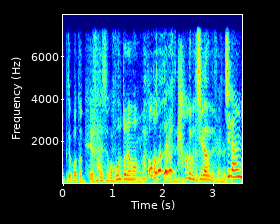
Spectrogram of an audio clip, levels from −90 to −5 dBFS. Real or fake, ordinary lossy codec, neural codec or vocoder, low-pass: fake; none; codec, 16 kHz, 1 kbps, FreqCodec, larger model; 7.2 kHz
